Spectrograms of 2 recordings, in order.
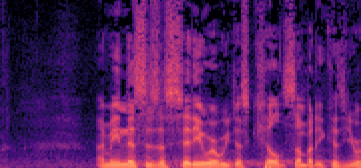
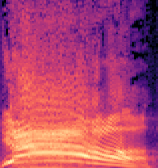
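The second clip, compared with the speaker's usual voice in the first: loud high mock cheer; sarcastic whoop; 14 semitones higher, 18 dB louder than usual. Shown as a demonstration. Showing the audience a sarcastic cheer, loud whoop. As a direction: whoop it up like a stadium. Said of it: "you gotta whoop it up".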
